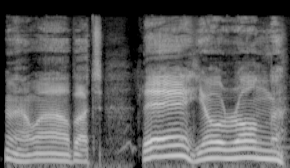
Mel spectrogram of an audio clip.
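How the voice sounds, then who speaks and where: Guy doing a young mad scientist dude, super pompous and theatrical, pitch swoops, dry game narration sound. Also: expressive, extremely slow, a bit bright, clean tone, no echo, heavily acted. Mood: demanding, smug. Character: grandiose young male self-proclaimed mad scientist.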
